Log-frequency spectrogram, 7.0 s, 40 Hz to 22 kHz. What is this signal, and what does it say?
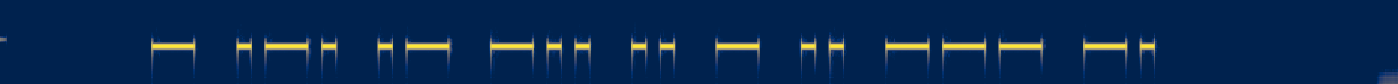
Morse code, heard as a keyed tone, about 17 wpm, 700 Hz. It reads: TRADITION
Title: Sentences from Top 1500 Words - New Word Drill - 17wpm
